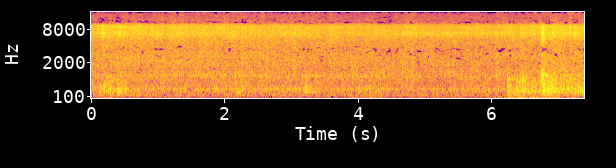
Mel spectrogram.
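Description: Hot oil sizzling steadily in a kadai as wet, halved turkey berries are dropped in by hand. Near the end a wooden spatula starts stirring them, with a few scraping strokes.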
